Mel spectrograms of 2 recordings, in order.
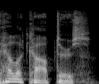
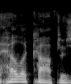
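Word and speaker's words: Hellacopters: cool band called the helicopters it's h e ll a copter so like helicopters and when I interviewed Tommy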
